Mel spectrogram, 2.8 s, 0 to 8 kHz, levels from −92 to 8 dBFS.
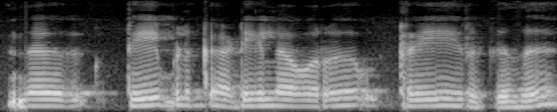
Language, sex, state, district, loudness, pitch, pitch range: Tamil, female, Tamil Nadu, Kanyakumari, -14 LUFS, 175 Hz, 165-180 Hz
